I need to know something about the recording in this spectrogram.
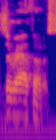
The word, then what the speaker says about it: Zarathos: It's Zarathos, but right. But he's not from the north of hell. But his family pronounces it Zarathos.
